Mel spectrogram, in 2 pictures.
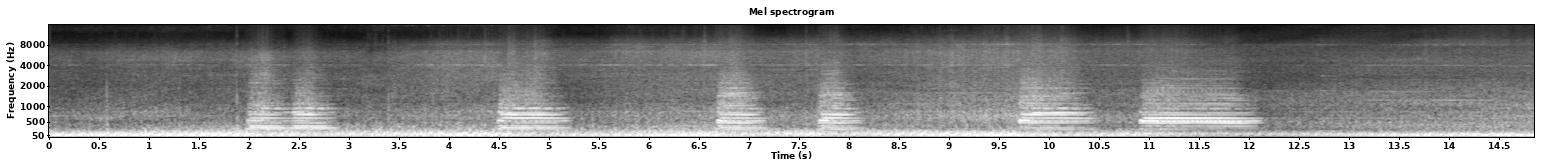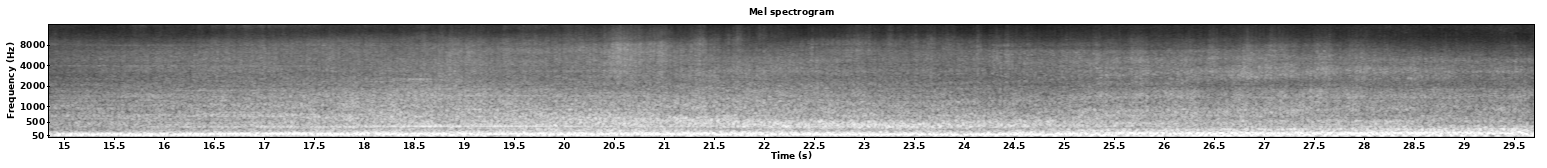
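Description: BNSF diesel locomotives heading a double-stack container train: a steady low engine drone under a series of about six horn blasts, long and short, the last ending about twelve seconds in. The locomotives then pass, and the stack cars roll by with a steady broad rumble of wheels on rail.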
